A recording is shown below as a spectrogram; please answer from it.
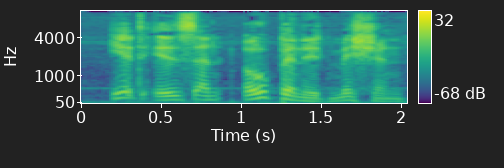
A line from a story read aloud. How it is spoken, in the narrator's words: he cried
